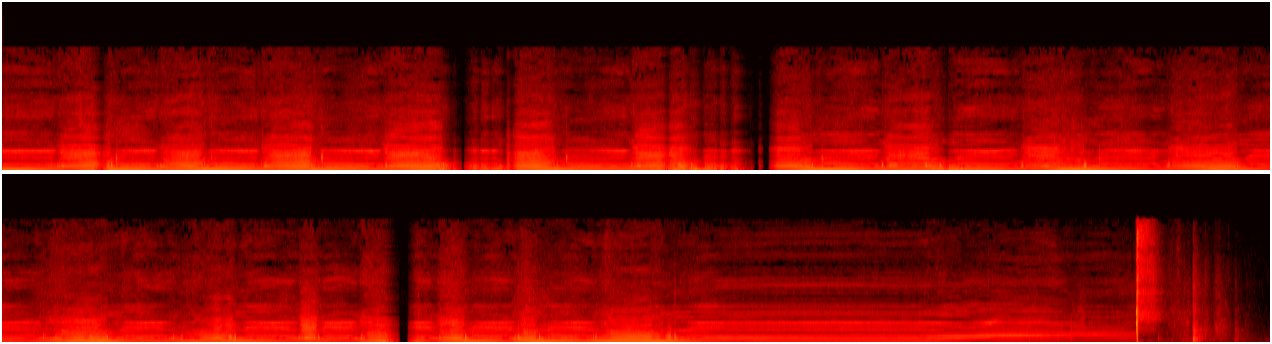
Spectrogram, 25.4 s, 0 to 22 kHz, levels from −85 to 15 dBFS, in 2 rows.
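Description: AAC frame loss with concealment at 0.92, 4.33 to 5.14, 6.60 to 7.74, 9.41 to 9.61 and 16.52 to 16.81 s: the decoder repeats the last good spectrum, which leaves smeared, noisy patches. The 6.60 s stretch has bursts of up to about 150 ms.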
